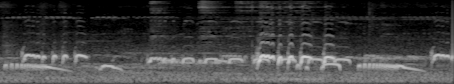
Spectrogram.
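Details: Loud local zebra doves singing as a lure to bring other doves into song and breeding condition. Low descending slurs alternate with quick strings of bright clipped coos, one emphatic burst in the middle.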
